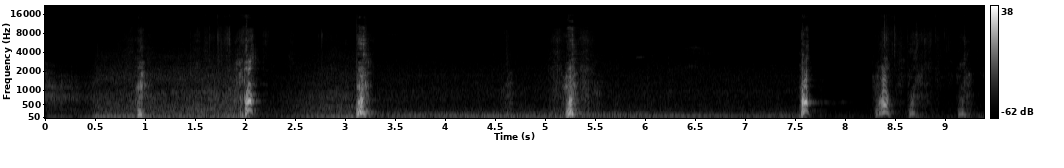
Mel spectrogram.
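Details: Pet dachshund barking to trick its owner into playing: short sharp barks spaced irregularly, a couple every few seconds, with a low steady hum underneath.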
